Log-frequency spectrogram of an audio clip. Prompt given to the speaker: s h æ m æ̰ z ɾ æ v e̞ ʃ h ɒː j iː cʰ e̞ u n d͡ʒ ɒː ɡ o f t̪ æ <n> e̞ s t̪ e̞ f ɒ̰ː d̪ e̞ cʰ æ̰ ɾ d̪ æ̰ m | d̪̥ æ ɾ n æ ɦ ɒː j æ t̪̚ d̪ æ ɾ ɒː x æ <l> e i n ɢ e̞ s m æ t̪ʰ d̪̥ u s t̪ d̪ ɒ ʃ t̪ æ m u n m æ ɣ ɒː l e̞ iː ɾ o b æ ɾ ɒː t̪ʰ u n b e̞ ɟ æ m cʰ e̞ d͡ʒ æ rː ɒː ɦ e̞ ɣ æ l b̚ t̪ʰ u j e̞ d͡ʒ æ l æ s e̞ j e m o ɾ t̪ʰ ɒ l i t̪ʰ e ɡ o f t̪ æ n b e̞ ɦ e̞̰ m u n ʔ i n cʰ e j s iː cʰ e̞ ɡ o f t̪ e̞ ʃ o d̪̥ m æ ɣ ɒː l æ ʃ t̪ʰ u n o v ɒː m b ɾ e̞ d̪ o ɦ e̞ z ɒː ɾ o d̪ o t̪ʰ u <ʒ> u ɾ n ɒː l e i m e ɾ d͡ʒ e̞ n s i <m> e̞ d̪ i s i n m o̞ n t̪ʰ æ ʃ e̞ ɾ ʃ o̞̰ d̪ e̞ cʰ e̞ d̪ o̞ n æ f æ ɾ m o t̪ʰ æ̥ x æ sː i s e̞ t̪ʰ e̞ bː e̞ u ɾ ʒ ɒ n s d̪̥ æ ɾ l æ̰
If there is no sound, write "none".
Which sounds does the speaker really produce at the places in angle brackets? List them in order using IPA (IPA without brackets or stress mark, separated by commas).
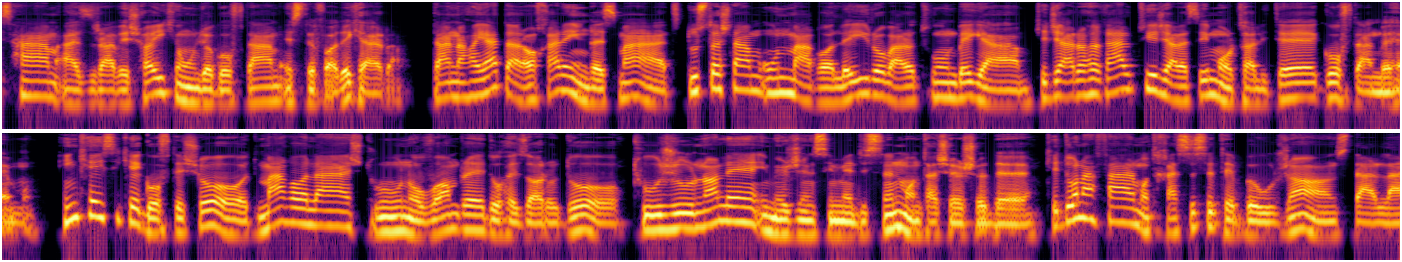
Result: m, ɾ, ʒ, m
